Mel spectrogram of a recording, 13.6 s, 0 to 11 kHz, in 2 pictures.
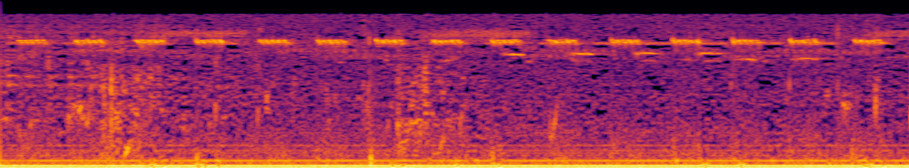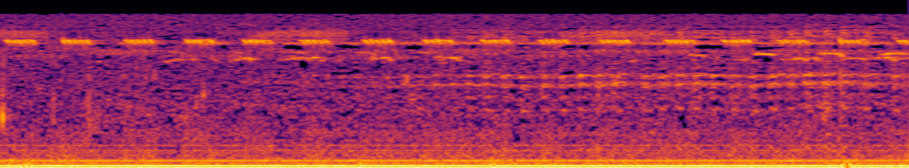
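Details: Night-time cricket in wild eastern Botswana, recorded at 2:30 am in May, giving rapid evenly spaced high-pitched chirps, roughly three or four per second, with a second fainter caller and a steady low hum behind.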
